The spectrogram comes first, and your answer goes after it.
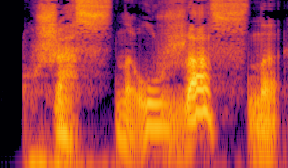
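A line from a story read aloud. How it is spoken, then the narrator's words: Muttering. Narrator (Russian): бормотал Королевский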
